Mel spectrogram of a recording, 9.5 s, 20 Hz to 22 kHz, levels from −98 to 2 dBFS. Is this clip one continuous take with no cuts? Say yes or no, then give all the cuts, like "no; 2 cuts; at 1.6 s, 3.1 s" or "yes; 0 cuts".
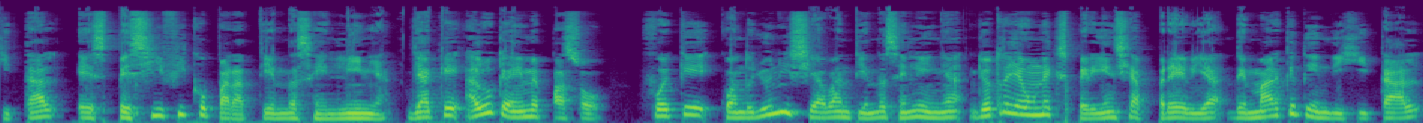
yes; 0 cuts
